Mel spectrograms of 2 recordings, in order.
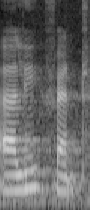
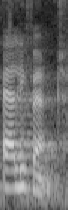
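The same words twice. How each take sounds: First: Elephant slowly split as "ai-li... fant"; sounded out. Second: Said in the usual way. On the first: Shown as a demonstration. Teacher pointing students to the starting sound, elephant slow and in pieces. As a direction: break elephant into slow parts. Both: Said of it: "starting की sound देखनी है हमें".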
